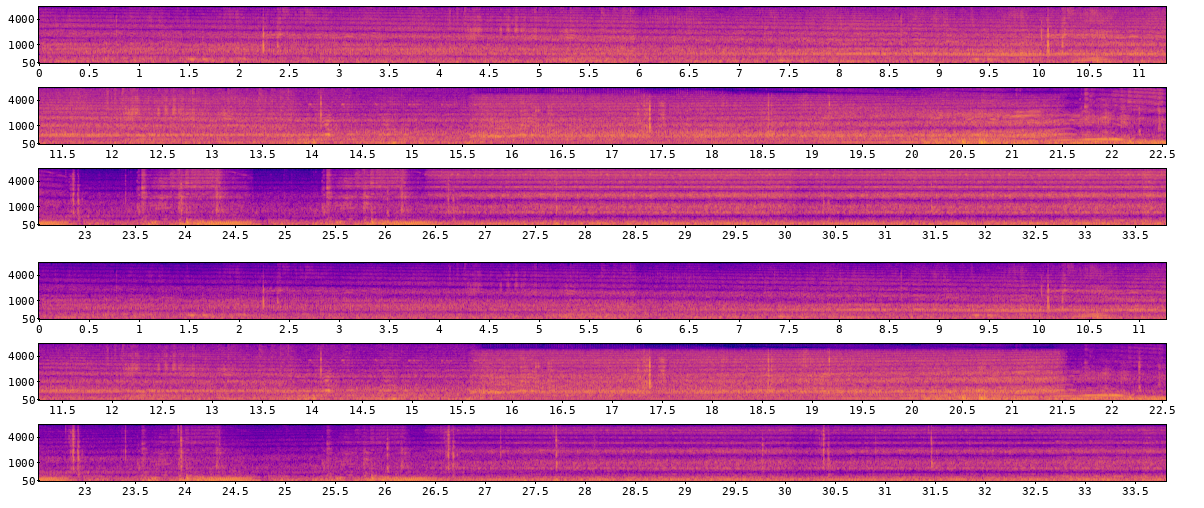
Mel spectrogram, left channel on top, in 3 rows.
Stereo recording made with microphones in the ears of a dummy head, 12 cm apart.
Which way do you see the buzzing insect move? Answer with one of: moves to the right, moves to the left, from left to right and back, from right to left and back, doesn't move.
moves to the right.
